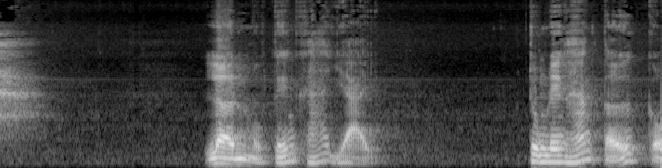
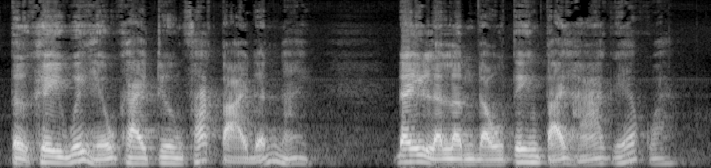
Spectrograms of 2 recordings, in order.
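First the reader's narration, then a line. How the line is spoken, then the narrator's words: Smiling. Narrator (Vietnamese): Nhậm Sơn Bạch mỉm cười nói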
